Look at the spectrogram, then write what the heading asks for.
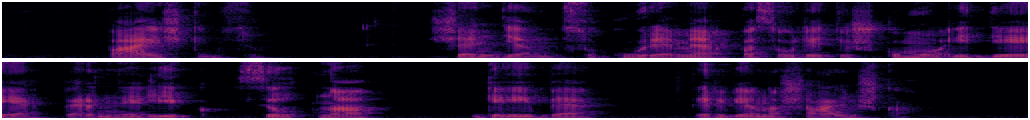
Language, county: Lithuanian, Kaunas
